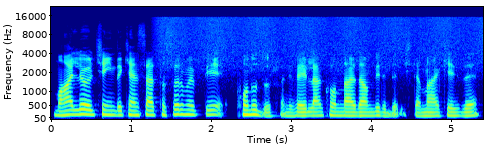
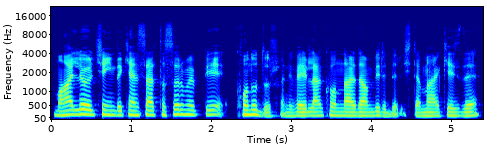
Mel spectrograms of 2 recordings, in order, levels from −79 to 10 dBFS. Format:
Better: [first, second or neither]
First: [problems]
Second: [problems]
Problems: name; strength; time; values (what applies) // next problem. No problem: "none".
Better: second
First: hiss; noticeable; from 1.5 s on; 10 dB below the speech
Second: none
